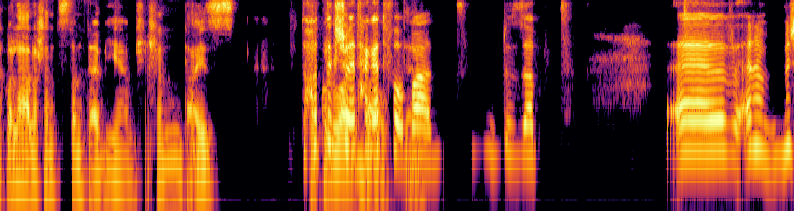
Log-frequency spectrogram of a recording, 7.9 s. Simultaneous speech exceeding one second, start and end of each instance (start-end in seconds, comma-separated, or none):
3.1-4.3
